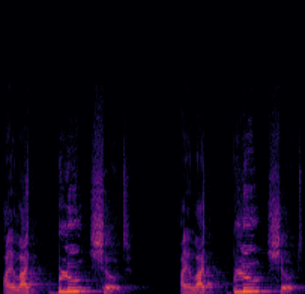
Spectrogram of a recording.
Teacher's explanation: So there is a pause before blue and a small pause after blue. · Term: emphatically stressed word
